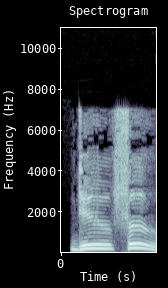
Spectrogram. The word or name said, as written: Tu Fu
